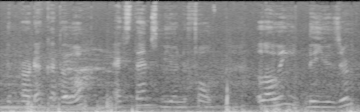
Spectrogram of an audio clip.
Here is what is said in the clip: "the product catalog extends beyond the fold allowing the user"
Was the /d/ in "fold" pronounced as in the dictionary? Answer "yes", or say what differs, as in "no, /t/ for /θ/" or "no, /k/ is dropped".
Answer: no, /d/ is dropped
